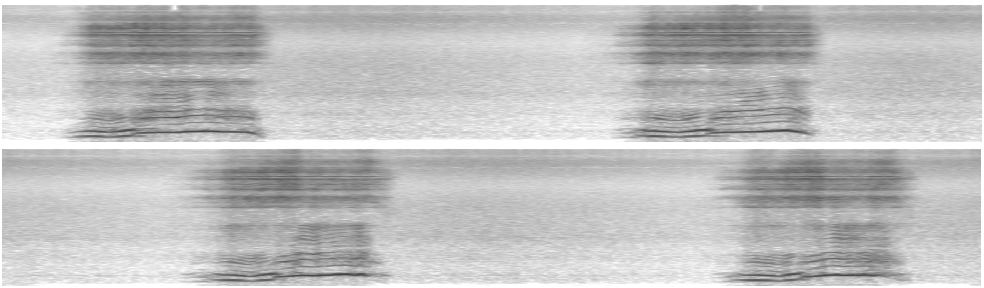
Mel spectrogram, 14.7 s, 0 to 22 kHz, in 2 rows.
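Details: Four loud rattling snores on inhalation at about 15 breaths a minute, with quiet exhalations between; regular snoring from a sleeping Korean girl.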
